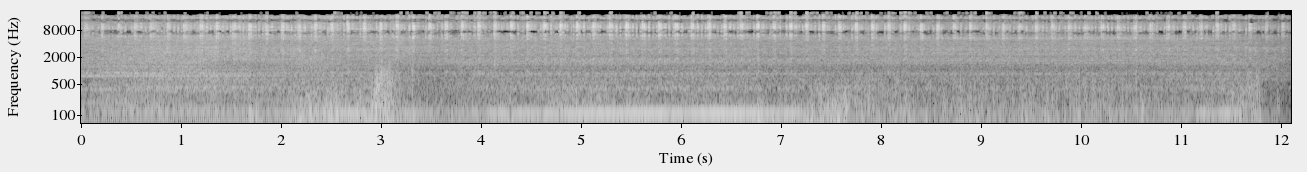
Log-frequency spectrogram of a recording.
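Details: 2007 Lexus IS250 V6 GDI at idle, noise first noticed after replacing the alternator with a genuine Toyota unit: light, uneven ticking about three to four times a second over the low hum; source unclear.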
